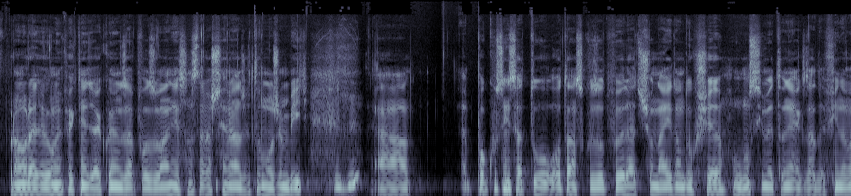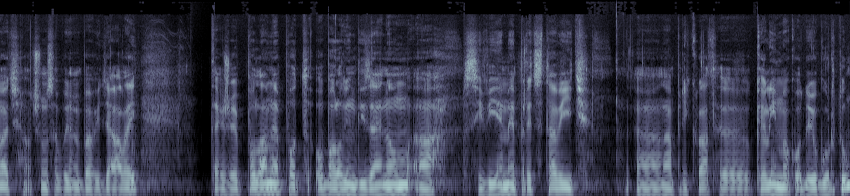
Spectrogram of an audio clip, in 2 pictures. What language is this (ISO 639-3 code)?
slk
